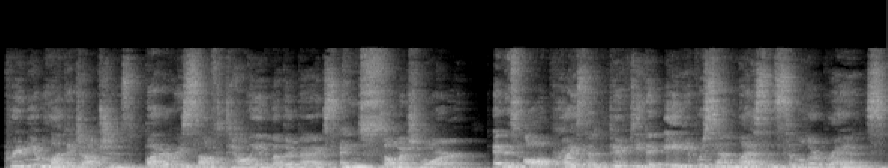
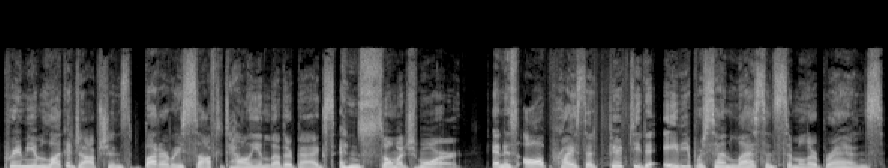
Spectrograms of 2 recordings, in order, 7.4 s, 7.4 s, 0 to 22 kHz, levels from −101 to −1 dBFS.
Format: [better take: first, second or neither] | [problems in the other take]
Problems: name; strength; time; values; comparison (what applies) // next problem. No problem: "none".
second | off-mic speech; far // room echo; noticeable; dies away in 0.6 s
